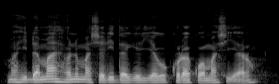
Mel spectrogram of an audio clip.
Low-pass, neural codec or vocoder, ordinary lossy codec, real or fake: 14.4 kHz; none; MP3, 96 kbps; real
